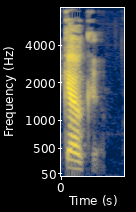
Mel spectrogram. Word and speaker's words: Goku: With the Sino-Japanese system, pronouncing 5 in Japanese sounds like go, while 9 is pronounced like ku. Put them together and you get Goku.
